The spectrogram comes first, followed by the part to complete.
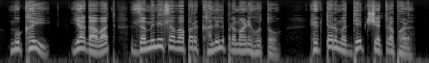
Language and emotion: Marathi, neutral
